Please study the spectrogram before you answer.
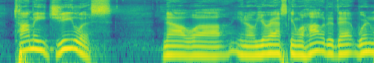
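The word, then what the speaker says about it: Djilas: Tommy Gillis, and that's spelled D-J-I-L-A-S, if you want to look it up.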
